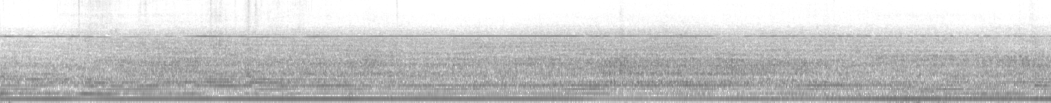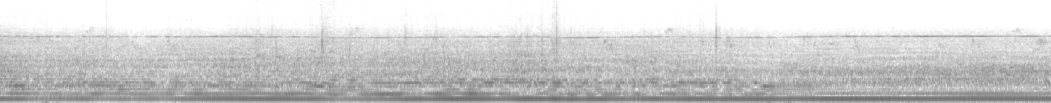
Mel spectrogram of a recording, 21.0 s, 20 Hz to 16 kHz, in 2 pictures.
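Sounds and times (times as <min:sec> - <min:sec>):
electric lawn mower running: 0:00.0 - 0:21.0.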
